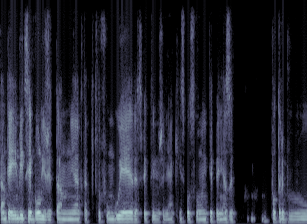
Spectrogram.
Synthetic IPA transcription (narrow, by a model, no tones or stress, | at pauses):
t̪amt̪ɪɛind̪iːt͡siɛbɔliʒɛt̪amɲɛakt̪ak̚t̪ɔ̥t̪ɔfuŋɡujɛɾɛspɛk̚t̪iːʋɛʒɛɲɛakimspʊɔsɔbɔmɔɲit̪ɪɛpɛɲɪazɛ | pɔt̪ɾɛbujuː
